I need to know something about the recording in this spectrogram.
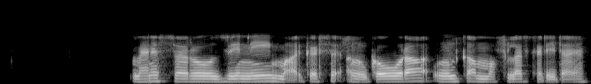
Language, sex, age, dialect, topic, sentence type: Hindi, male, 18-24, Kanauji Braj Bhasha, agriculture, statement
